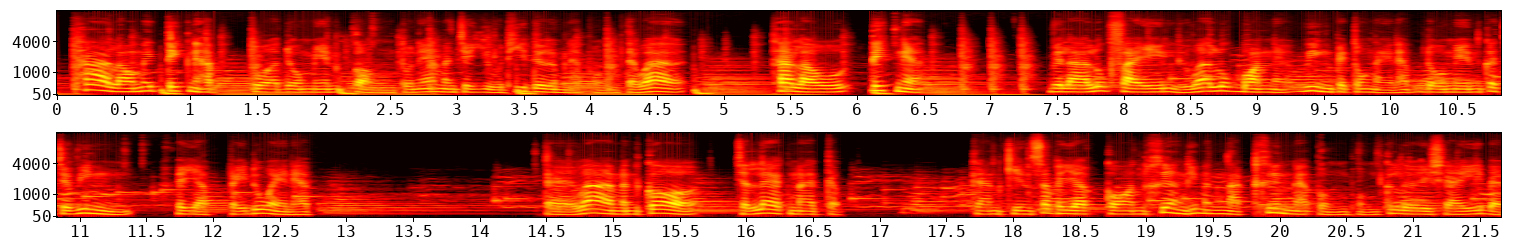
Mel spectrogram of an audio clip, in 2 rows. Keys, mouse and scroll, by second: 0.1 middle click, 2.2 right click, 6.1 click, 7.7 middle click, 7.9-8.3 middle drag, 11.3 right click, 14.4 middle drag, 16.3 middle click, 16.6 middle click, 17.1 middle click, 18.0 n, 19.6 click, 20.6 middle drag.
